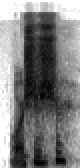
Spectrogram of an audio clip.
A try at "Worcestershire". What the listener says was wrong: We just pronounced it Worcester. We don't pronounce most of the letters in it. Just Worcester. Worcester sauce.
